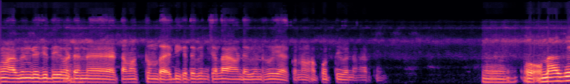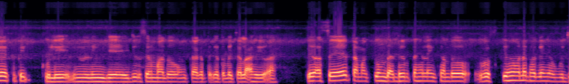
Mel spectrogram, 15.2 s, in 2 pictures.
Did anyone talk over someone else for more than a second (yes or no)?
no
